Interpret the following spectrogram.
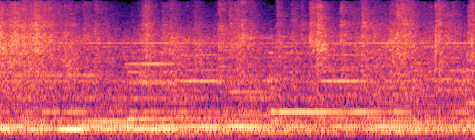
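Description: Music playing: several held notes that change pitch about every half second.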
